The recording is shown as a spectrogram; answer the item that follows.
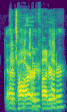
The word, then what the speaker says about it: Qatar: Qatar.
